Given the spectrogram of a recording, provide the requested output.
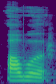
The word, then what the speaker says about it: hour: No, I said honorable, hour, honest, honor. That means letter H is silent here.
